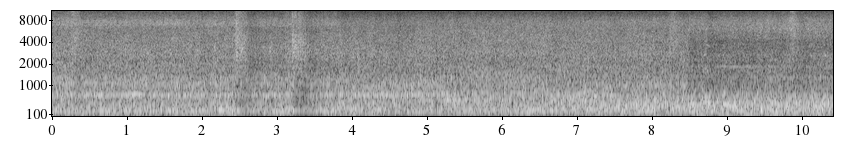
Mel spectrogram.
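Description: Loud, steady noise of industrial laundry machinery running, such as flatwork ironers and washers, with a faint steady hum and a few short clicks.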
